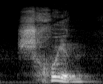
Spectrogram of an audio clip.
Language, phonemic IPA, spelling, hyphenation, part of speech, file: Dutch, /ˈsxui̯ə(n)/, schoeien, schoe‧ien, verb, Nl-schoeien.ogg
- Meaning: to shoe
